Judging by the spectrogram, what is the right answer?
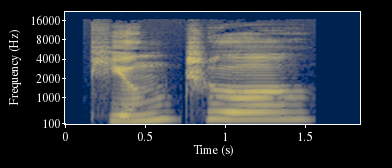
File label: "ting2che1", chinese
